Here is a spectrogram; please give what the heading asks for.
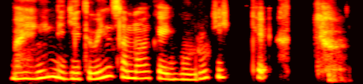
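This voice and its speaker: A young woman telling a story in casual chat, animated and full of fillers. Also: on the high side, unhurried, slightly rough, no room sound, clean studio sound. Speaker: guest.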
